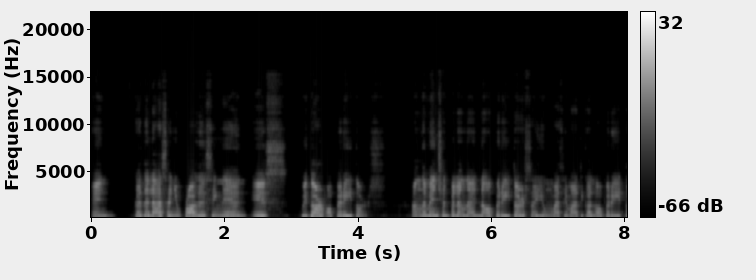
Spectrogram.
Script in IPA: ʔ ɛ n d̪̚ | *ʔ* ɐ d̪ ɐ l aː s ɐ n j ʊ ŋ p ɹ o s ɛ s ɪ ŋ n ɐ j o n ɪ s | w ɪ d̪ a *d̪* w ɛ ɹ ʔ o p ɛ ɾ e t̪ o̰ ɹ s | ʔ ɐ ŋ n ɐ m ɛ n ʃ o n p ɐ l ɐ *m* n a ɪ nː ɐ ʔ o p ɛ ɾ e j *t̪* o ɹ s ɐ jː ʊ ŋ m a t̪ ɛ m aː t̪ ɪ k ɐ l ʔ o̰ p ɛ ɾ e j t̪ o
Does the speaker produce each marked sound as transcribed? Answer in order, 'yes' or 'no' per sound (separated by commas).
no, no, no, yes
